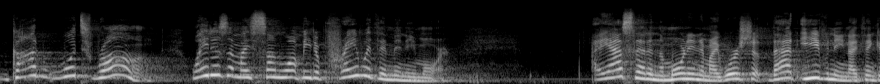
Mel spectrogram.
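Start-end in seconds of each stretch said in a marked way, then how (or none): 0.1-4.5 hurt plea. Retold or imitated. Mother asks God why her son rejects her, hurt. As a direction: ask God like it stings.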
